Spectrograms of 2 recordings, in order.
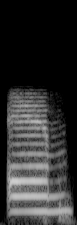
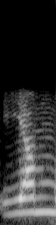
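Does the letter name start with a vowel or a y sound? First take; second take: vowel; y sound. First: It starts directly with the vowel sound. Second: It starts with a y sound before the vowel. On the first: The speaker calls it right. "य नाही वापरायचा, ए वापरायचा" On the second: The speaker calls it wrong. "एम को यम बोलेंगे"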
